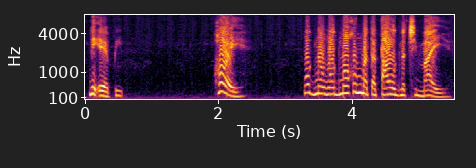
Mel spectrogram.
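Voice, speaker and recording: A woman's voice: mid-range voice, very animated, a little slow, fairly bright tone, no room sound. An actress playing a feisty woman friend who cooks for a man and stands up to his wife. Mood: defiant. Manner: teasing, then defiant.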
